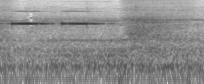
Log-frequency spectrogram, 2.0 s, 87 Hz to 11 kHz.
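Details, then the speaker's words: LTV 1200 travel ventilator: a steady high-pitched alarm tone sounding twice, one that will not stop until the problem is addressed. "alarm will not will not cease until you address it okay so it's an it's one of the most annoying alarms in the business"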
